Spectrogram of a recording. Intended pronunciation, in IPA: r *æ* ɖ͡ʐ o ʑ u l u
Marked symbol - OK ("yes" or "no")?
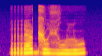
yes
